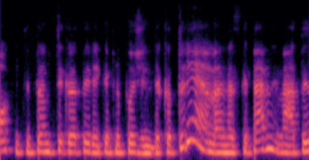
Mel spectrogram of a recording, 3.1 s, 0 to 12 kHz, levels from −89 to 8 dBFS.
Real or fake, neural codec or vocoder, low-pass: real; none; 10.8 kHz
